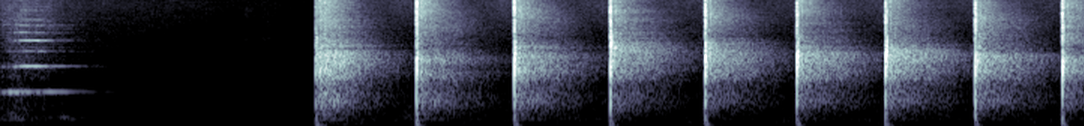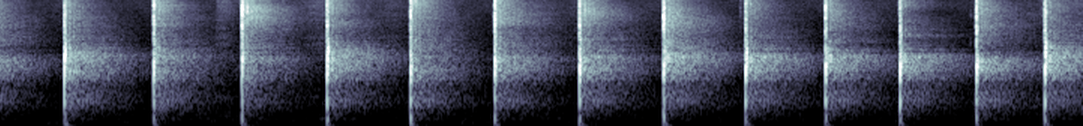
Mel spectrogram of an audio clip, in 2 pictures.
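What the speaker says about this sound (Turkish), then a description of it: "İşte bu alkışlarım ona. Ayakta alkışlıyorum." Standing applause from a single pair of hands, sharp, evenly spaced claps repeating steadily and close, alone without voices.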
